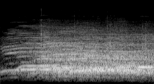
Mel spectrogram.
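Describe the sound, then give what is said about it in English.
A crowd yells and cheers together in one loud, sustained roar of many voices, holding steady for over a second without a break, voting by yelling for a talk topic on how to get 100 million people to see your idea. “Who votes for how to get 100 million people to see your idea? Yell.”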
